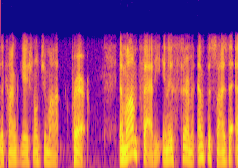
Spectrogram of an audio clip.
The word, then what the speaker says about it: Fatty: Yes, that is correct. I said Fati. His last name is spelled F-A-T-T-Y.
